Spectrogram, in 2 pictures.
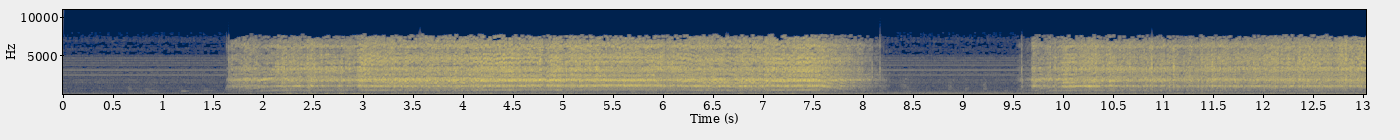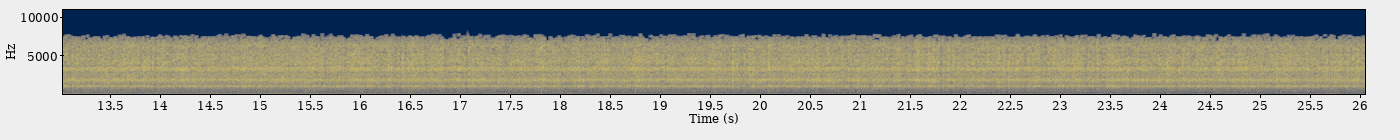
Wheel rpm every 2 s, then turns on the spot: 20, 150, 160, 120, 20, 150, 160, 160, 160, 160, 160, 160, 160.
none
